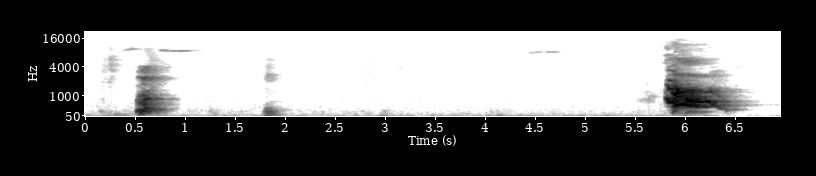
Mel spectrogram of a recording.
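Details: Smudge the Beagle, a female pet waiting indoors for her owner to return, raising the alarm; a short bark and a tiny yip, a long pause, then one loud, harsh bark.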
